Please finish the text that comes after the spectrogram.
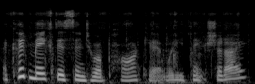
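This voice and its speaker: Chatty crafting woman with a gravelly voice. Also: mid-range voice, lively intonation, fast, a little mellow. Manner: chatty, thinking aloud to viewers. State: sore throat, sniffling. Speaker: craft vlogger. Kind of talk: casual crafting chat. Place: home craft room. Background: scissors and crafting clicks.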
